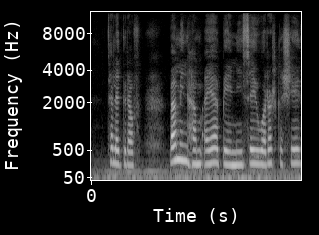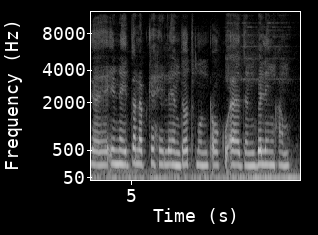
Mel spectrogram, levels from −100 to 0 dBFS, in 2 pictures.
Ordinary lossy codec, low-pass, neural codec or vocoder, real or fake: none; none; none; real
